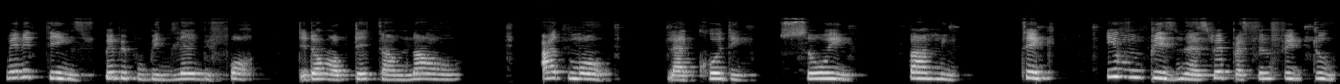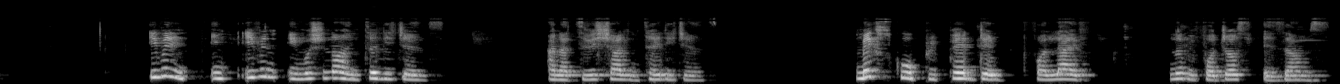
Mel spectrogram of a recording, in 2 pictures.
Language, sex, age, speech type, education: Nigerian Pidgin, female, 15-29, spontaneous, tertiary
